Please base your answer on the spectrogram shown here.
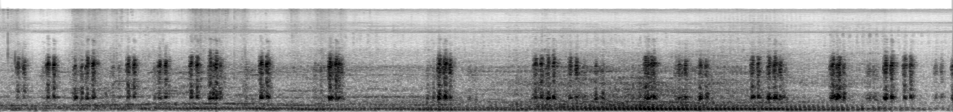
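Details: Big frog calling in the wild at night, offered as a soothing sleep sound: short harsh croaks in irregular bursts, some paired, spaced about half a second to a second apart, over a low steady background hum.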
